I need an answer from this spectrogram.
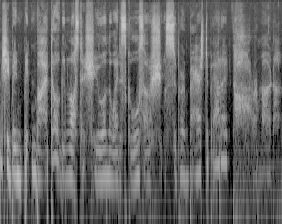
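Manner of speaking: hushed sympathetic whisper. Real, not acted. Retelling Ramona's embarrassing day, hushed whisper. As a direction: whisper it like a sad secret.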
